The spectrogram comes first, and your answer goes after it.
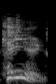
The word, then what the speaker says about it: Koenig: I've been watching a lot of Space 1999 lately, so I've been saying Koenig. But I believe he pronounces it Koenig.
